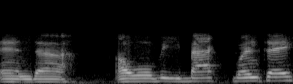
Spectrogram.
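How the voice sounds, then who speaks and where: A man speaks with an unremarkable speaking voice at a fairly high pitch. His intonation stays fairly even. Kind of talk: casual chat, predictions. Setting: phone call.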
